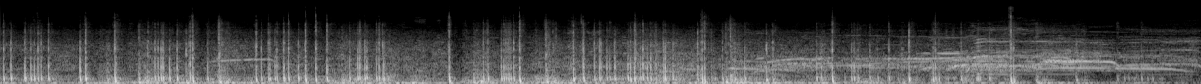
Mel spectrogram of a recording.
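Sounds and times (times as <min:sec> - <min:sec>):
fireworks bangs and crackles: 0:00.0 - 0:12.0
firework whistle: 0:01.7 - 0:03.1.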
